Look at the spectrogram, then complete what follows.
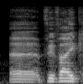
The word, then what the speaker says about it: Vivek: Vivek, it rhymes with K.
